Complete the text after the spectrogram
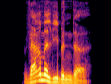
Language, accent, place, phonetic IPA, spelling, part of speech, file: German, Germany, Berlin, [ˈvɛʁməˌliːbn̩də], wärmeliebende, adjective, De-wärmeliebende.ogg
- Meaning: inflection of wärmeliebend: 1. strong/mixed nominative/accusative feminine singular 2. strong nominative/accusative plural 3. weak nominative all-gender singular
